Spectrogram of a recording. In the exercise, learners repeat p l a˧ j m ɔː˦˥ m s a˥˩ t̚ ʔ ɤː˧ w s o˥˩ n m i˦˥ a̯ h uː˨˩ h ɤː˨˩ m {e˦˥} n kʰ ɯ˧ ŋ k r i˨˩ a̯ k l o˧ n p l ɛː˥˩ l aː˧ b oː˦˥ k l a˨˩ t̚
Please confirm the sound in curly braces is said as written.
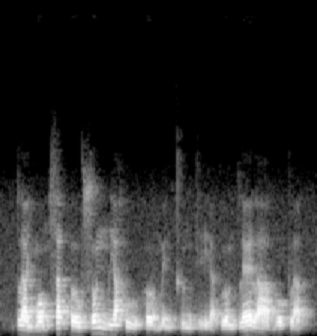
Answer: no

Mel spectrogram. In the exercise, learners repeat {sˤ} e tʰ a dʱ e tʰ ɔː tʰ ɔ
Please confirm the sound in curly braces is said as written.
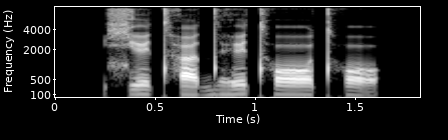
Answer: no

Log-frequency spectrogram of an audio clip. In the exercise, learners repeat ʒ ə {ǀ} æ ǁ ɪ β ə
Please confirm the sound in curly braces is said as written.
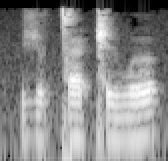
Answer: yes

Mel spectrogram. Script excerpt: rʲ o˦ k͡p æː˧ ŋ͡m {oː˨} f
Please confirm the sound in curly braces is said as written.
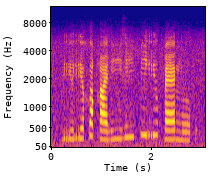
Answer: yes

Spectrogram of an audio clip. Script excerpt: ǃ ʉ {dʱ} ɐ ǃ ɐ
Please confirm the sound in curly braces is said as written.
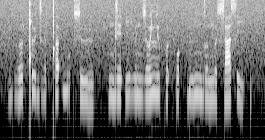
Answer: yes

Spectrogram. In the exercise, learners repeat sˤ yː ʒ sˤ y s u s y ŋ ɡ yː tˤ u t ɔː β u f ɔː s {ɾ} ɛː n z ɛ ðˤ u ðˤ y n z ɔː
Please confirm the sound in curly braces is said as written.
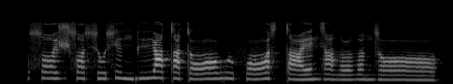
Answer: no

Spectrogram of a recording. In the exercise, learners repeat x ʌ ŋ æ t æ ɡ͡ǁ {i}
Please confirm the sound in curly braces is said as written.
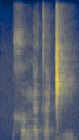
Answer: yes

